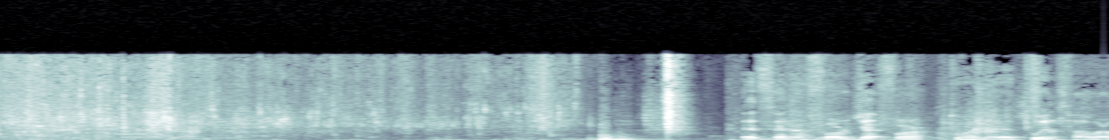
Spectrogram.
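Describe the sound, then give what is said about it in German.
Water splashes and trickles steadily for several seconds as it is poured from a bucket, water carried from a dirty canal up a stairwell to a family's apartment in Wardat for cooking and washing, followed by a sharp knock and then a person speaking. “Hier in Wardat müssen … und seine Mutter mit Eimern Wasser vom schmutzigen Arik durchs Treppenhaus hinauf in die Wohnung tragen”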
